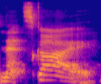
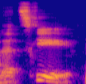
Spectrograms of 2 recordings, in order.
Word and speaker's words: Netsky: His name is pronounced Netsky, not Netsky.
